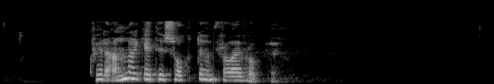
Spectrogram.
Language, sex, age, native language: Icelandic, female, 60-69, Icelandic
